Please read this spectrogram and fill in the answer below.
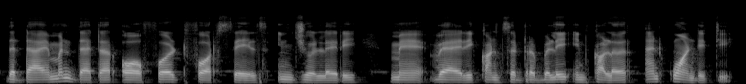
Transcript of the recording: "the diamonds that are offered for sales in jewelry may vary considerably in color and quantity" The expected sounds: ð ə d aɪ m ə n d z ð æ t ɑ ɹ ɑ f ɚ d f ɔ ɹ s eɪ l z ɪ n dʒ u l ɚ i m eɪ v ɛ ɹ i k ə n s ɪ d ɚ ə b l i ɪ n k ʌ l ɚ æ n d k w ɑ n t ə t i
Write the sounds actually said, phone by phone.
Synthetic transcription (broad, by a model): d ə d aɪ m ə n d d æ t ɑ ɹ ɑ f ɚ d f ɔ ɹ s eɪ l s ɪ n dʒ u l ɚ i m eɪ v ɛ ɹ i k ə n s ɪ d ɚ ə b l i ɪ n k ʌ l ɚ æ n d k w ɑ n t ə t i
